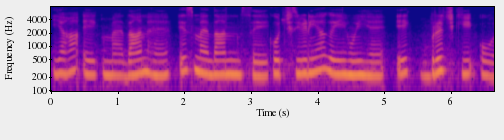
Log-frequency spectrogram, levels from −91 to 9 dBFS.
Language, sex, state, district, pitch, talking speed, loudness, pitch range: Hindi, female, Uttar Pradesh, Etah, 245 Hz, 155 wpm, -29 LUFS, 235-260 Hz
